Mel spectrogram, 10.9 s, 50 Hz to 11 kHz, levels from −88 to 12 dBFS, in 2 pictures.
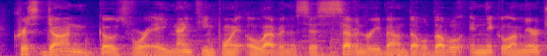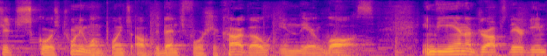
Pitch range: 95-110 Hz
